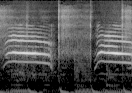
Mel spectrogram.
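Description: Two loud cat meows, each drawn out and rising then falling in pitch, separated by a short pause, over a low, rhythmic thumping background.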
